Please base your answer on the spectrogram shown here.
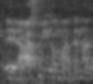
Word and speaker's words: ராஷ்மிகா மந்தனா: உங்களை ராஷ்மிகா மாதமா இருப்பாங்க போல. அவங்க ராஷ்மிகா மந்தனா பேர் கூட ப்ரொனவுன்ஸ் பண்ண தெரியல. ராஷ்மிகா மந்தனா தான் சொல்றேன்.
